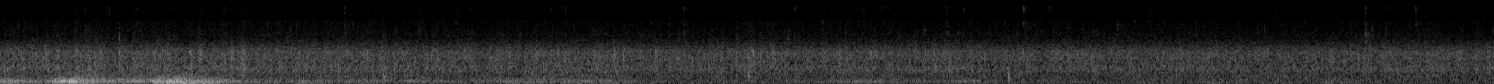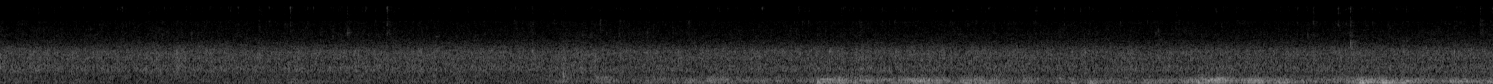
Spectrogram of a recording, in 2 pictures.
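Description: Steady rain falling, with thunder rumbling in the first couple of seconds and again from about 23 seconds in, building toward the end.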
